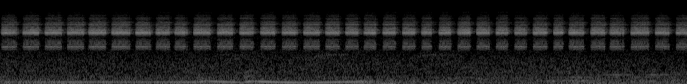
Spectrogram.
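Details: Larnaca municipal park cicadas keep up a high, rasping, rhythmically pulsing buzz at about four to five beats per second, while a low, wavering hum rises and falls beneath it.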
